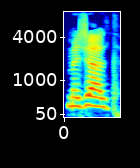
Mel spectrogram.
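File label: "mazhalt" nominative, Archi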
